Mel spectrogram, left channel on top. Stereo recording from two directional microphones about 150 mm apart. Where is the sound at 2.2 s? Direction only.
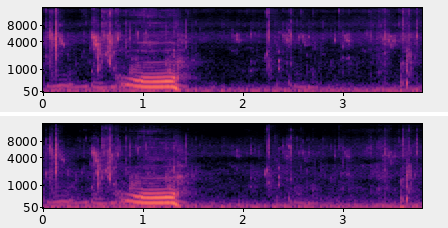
5° left (ahead or behind).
